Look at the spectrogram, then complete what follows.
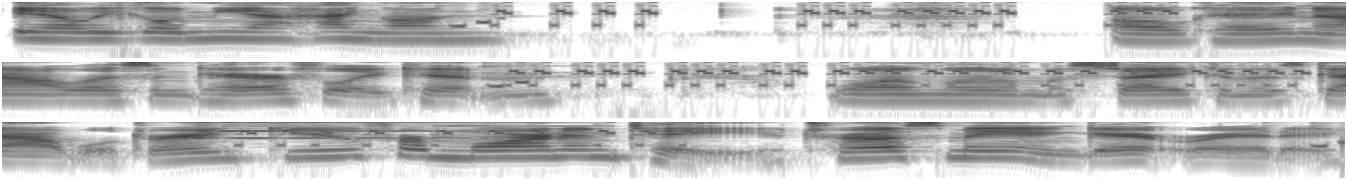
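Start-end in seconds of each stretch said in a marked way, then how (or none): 2.8-10.0 low, softer teasing rival voice; cocky prosecutor. Acted. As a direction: purr the taunt down low. Rival prosecutor taunts Mia.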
